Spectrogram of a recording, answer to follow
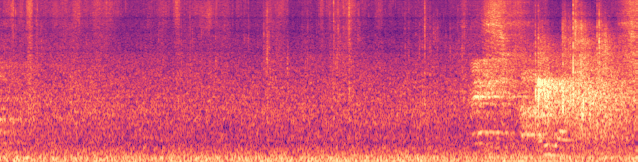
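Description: Steady low rumble of room noise on turf, with faint voices just before the end and a short hiss-like scuff near the end.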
